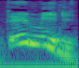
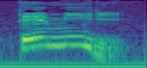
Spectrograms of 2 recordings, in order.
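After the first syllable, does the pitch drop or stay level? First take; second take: drops; level. First: The pitch falls after the first syllable. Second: The pitch stays level across the syllables. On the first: This is the Japanese way of saying it. The speaker calls it wrong. "日本人はもう完全にデミリとか言ってるからね" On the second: This is the Korean way of saying it. The speaker calls it right. "同じ音で続かなきゃだ"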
